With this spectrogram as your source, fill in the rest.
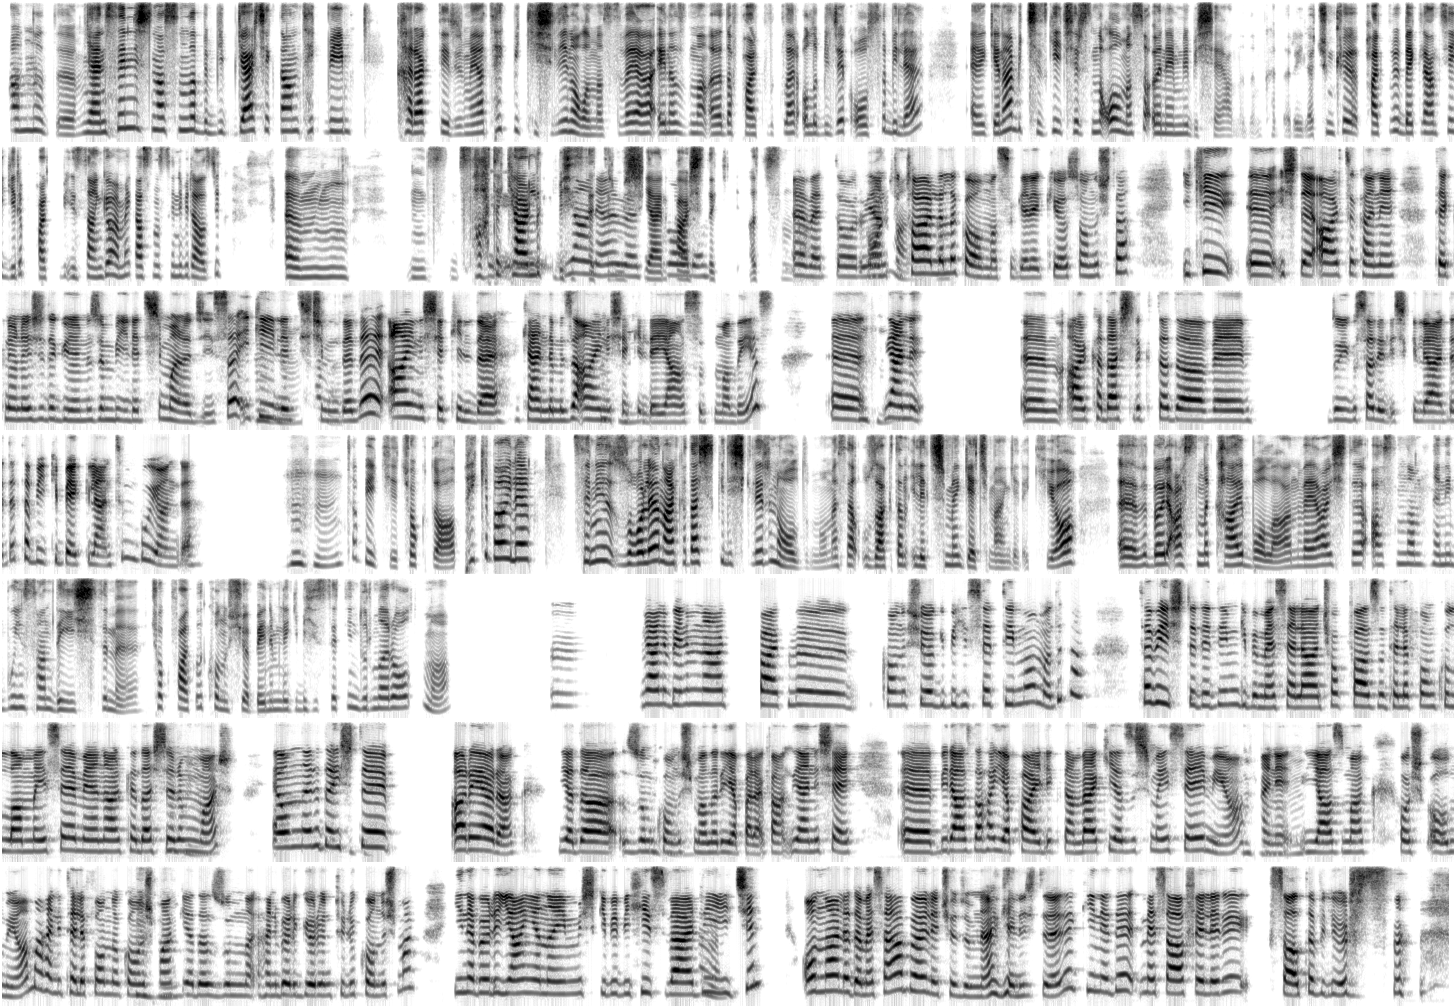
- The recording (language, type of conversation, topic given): Turkish, podcast, Teknoloji sosyal ilişkilerimizi nasıl etkiledi sence?
- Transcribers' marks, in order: tapping; other background noise; unintelligible speech; chuckle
